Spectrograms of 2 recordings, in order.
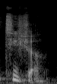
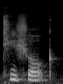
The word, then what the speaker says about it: Taoiseach: a president or a prime minister this is Tisha that's what he is or Tisha I should say some people pronounce it t-shock but uh I don't do that cuz that's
